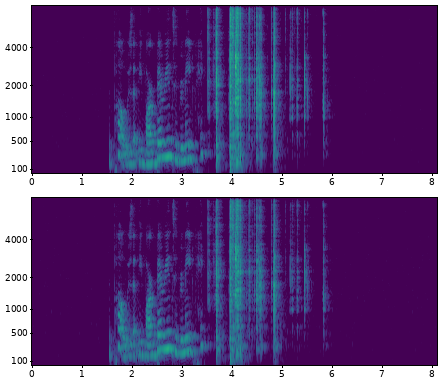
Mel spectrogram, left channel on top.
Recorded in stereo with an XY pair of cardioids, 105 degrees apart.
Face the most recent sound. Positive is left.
turn(degrees=40)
